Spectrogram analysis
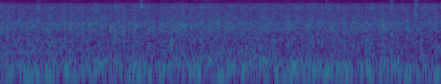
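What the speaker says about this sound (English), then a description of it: "it's raining right now" Steady rain falling in the woods near Salem, a dense continuous hiss of drops on leaves and surfaces, close and even throughout with no talking.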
